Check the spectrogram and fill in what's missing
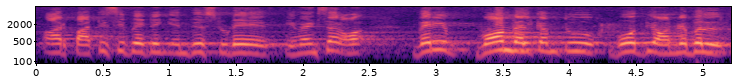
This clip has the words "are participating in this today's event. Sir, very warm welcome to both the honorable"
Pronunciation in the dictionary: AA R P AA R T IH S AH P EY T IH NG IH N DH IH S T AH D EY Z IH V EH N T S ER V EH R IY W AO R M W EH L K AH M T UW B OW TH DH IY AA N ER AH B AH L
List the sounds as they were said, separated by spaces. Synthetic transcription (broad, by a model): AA R P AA R T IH S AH P EY T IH NG IH N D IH S T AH D EY IH V EH N T S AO V EH R IY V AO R M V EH L K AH M T UW B OW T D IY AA N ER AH B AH L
